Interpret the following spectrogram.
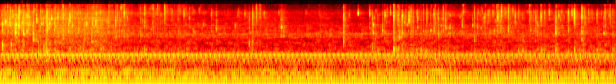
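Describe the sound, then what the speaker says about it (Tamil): Dissolved tamarind water poured into a fish curry makes a steady, close trickle and splash of liquid that runs on without pause and with no voices. "இப்போ இந்த புளி ஊற்றிக்கலாம்."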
